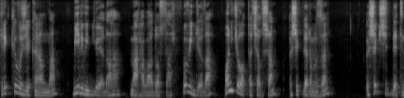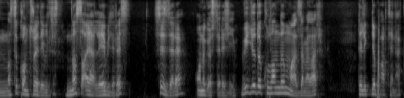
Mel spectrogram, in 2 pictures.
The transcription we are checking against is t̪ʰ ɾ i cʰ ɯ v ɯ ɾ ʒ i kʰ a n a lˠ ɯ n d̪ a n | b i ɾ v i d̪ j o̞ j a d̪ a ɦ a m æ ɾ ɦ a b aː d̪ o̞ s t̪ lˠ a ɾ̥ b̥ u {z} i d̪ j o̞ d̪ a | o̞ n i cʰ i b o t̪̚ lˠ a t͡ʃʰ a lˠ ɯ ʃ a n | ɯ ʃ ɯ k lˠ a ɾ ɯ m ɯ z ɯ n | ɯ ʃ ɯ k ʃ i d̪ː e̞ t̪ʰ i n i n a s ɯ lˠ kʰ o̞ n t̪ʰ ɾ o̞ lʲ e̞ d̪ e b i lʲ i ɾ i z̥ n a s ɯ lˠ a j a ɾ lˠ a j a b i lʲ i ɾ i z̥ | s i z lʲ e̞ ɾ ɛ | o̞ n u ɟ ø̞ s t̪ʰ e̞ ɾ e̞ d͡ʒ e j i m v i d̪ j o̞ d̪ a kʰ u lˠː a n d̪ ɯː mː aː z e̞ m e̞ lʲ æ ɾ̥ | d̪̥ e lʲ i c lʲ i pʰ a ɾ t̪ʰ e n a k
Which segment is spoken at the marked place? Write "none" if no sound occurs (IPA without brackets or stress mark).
v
